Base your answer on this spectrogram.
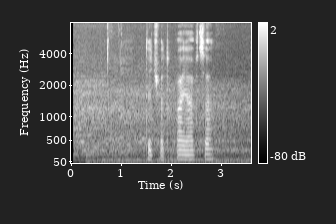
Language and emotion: Russian, neutral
